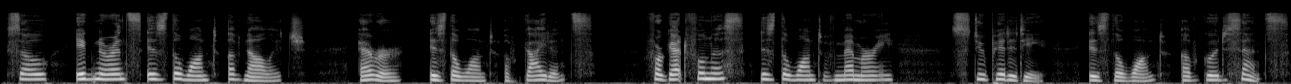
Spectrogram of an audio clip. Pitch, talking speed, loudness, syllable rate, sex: 205 Hz, 120 wpm, -20 LUFS, 4.3 syllables/s, female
